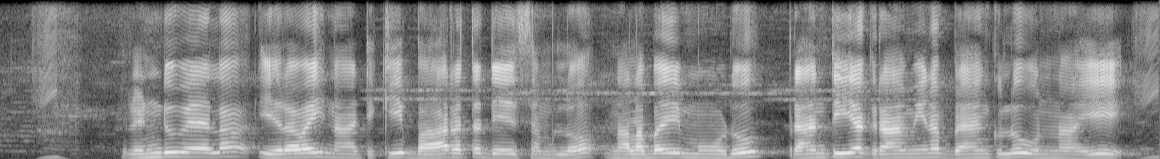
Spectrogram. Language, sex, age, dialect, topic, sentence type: Telugu, male, 18-24, Central/Coastal, banking, statement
